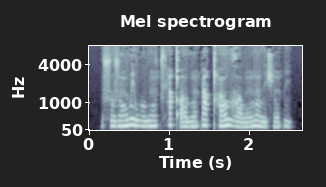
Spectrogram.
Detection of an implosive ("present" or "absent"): absent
